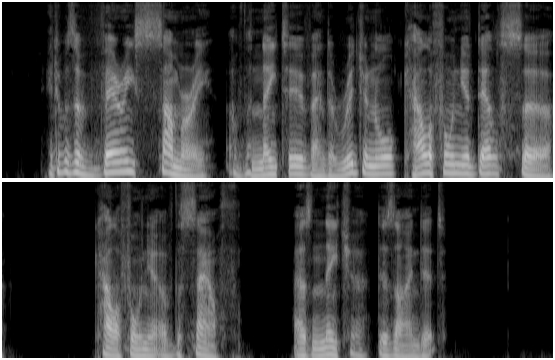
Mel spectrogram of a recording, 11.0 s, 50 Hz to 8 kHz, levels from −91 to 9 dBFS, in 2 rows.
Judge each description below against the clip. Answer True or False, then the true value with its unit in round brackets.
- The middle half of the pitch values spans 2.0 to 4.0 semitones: False (5.1 semitones)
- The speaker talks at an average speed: False (120 wpm)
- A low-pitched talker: True (120 Hz)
